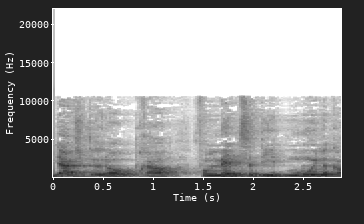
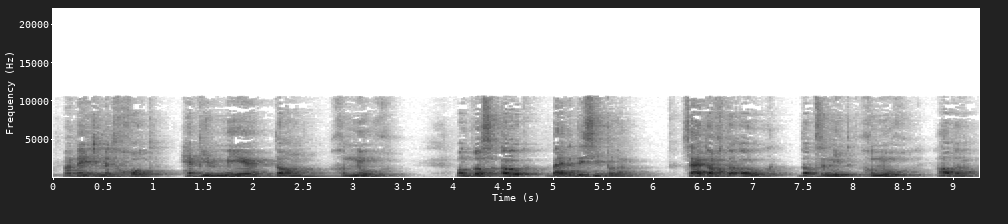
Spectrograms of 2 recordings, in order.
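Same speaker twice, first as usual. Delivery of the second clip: normal talking voice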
